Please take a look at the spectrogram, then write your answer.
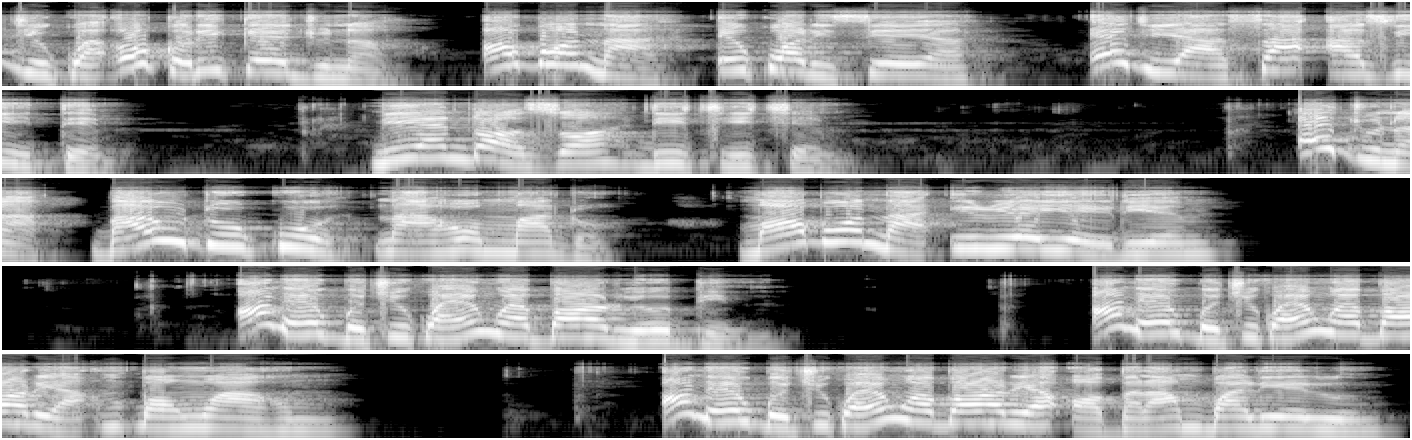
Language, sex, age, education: Igbo, female, 30-45, tertiary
